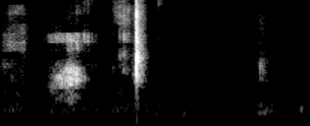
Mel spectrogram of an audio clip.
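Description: Scissors cutting through a strip of craft paper: a few short cuts ending in one sharp snip about a second in.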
